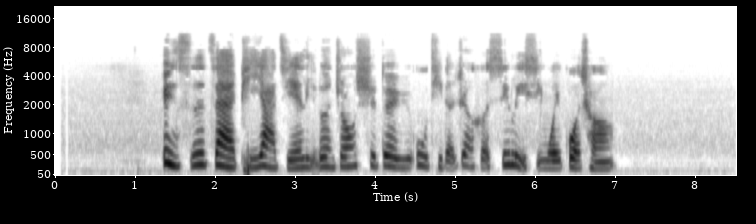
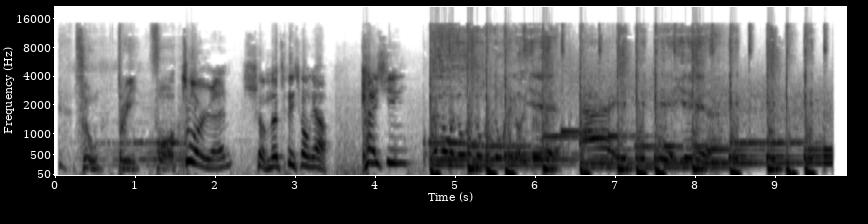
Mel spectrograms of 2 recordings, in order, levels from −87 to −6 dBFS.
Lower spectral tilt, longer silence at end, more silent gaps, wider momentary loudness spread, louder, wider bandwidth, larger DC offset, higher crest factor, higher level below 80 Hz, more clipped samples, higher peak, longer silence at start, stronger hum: about the same, -4.5 dB/octave vs -5 dB/octave; first, 1.55 s vs 0.15 s; neither; about the same, 11 LU vs 9 LU; second, -23 LUFS vs -10 LUFS; second, 11.5 kHz vs 15 kHz; neither; first, 22 dB vs 10 dB; second, -62 dBFS vs -18 dBFS; second, under 0.1% vs 0.6%; second, -4 dBFS vs 0 dBFS; first, 1.35 s vs 0.05 s; neither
